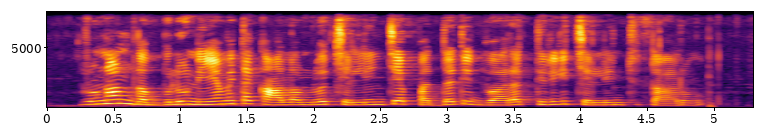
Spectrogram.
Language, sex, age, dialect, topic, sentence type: Telugu, female, 18-24, Southern, banking, statement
